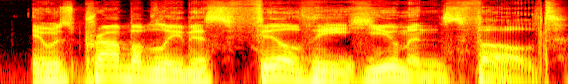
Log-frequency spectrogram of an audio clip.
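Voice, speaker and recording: A man's put-on character voice at medium pitch and moderate pace. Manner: judgmental, dismissive.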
